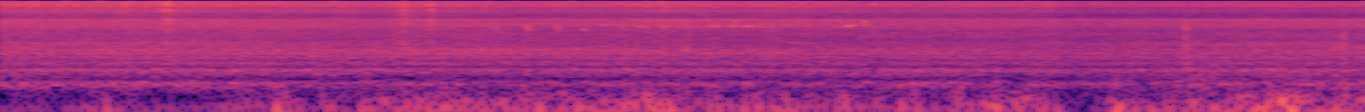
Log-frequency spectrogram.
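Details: Steady buzzing of honey bees, a broad unbroken hum with strong low-frequency rumble and a few soft bumps and knocks near the end.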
